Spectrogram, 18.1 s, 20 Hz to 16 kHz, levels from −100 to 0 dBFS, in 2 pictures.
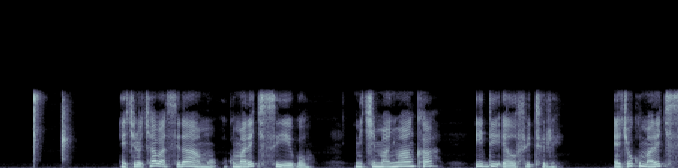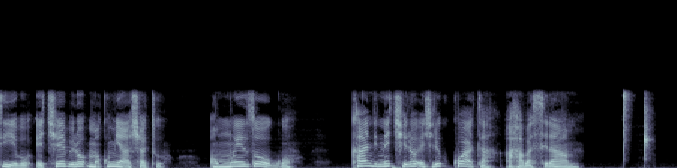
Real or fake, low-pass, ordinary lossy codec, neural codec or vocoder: real; 7.2 kHz; none; none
